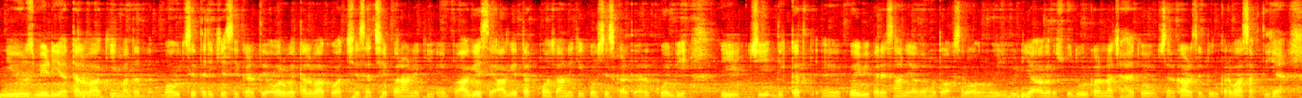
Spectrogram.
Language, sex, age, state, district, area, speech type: Urdu, male, 18-30, Bihar, Saharsa, rural, spontaneous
